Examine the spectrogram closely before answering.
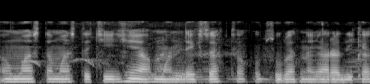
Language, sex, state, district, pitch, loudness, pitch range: Chhattisgarhi, male, Chhattisgarh, Sarguja, 120 Hz, -18 LUFS, 115-125 Hz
